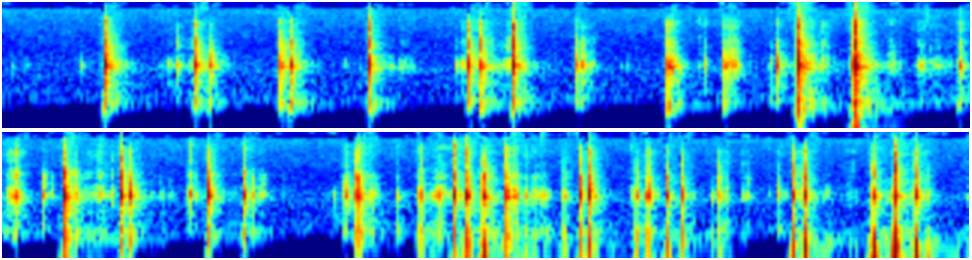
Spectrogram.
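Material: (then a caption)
Cardboard. Fingertips and short nails scratch and tap the laminated cardboard cover of a small, solid, closed Ladybird "Picture Dictionary" hardcover book, working on the back cover and then the front. A long series of quiet, dry, crisp scratches and taps follows, each dying out almost at once. The sound centers on a midrange rasp, with some deeper, thumpier taps toward the end.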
